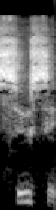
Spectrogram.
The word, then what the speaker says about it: SUSE: Another popular distribution, especially in Europe, is SUSE. It's spelled S-U-S-E.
